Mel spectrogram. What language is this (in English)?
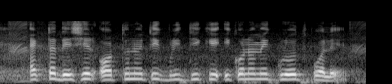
Bangla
